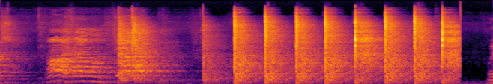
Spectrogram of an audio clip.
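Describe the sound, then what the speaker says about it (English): A hammer tapping on a metal part during a repair, first as a ringing scrape and then as a steady series of about ten evenly spaced, sharp metallic strikes, loud and close, with no talking. "when I find a hammer, I'll tap on this"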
